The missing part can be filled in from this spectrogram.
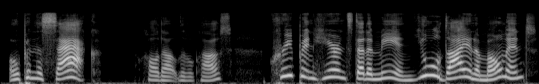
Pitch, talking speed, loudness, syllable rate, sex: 270 Hz, 225 wpm, -19 LUFS, 5.9 syllables/s, female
